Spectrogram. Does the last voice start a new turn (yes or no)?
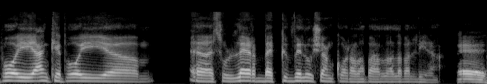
no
